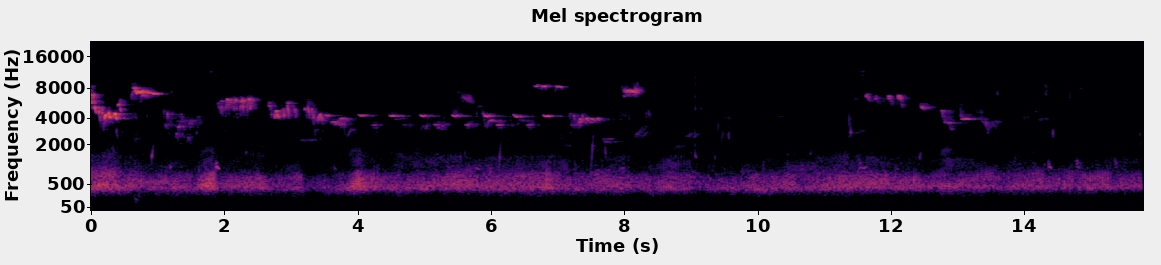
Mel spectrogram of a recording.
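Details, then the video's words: Frogs croaking in spring at a pond on an Estonian farmstead: a dense, continuous rattling chorus fills the low and middle range, while birds sing short high whistles and chirps above throughout. "Расслабляющее пение птиц и лягушек"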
